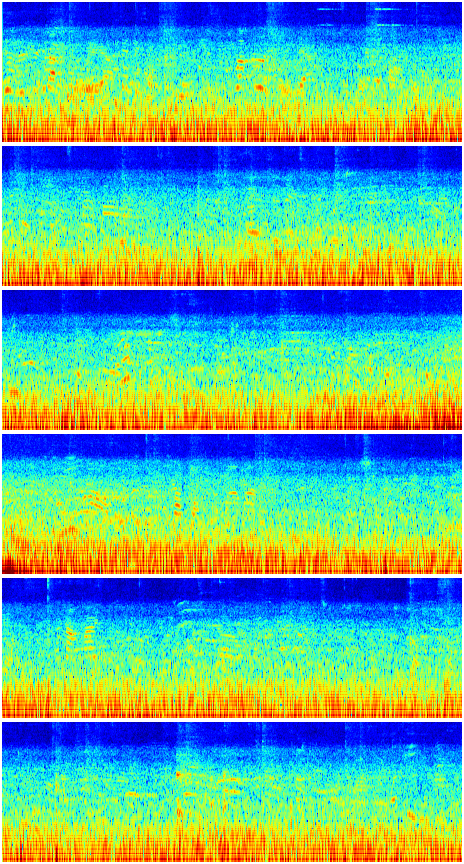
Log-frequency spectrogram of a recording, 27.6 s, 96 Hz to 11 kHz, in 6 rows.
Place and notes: Yongkang Park, Taipei City - Holiday in the Park
Holiday in the Park, A lot of tourists, The sound of children playing games
Sony PCM D50+ Soundman OKM II
Taipei City, Taiwan, 27 April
